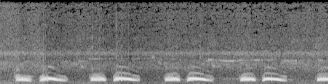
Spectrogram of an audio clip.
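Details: Tekukur or spotted dove in the tarik akar singing style, giving crisp paired coos, a short note followed by a longer downward-arching one, repeated about every second at an even pace.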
